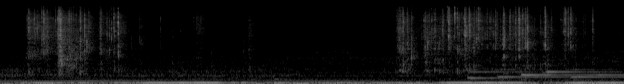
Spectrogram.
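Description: Baking parchment crinkling and rustling in two bouts as the lined cake pan is handled, over background music.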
